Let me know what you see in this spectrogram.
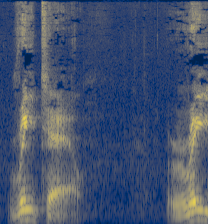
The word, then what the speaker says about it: retail: で、このリテール、リテール、リテールとかいうふうに言いますけども、ちょっと発音が違います。どんなふうになるかというと、リテール、リテール。これ、 L、最初 R で始まって L で終わるっていう、日本人にとってはかなり難しい、ところですが、舌を引いといてね、 retail、テールって言ってもいけません。tail、 L で終わります。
